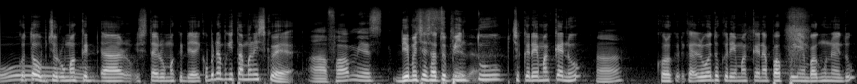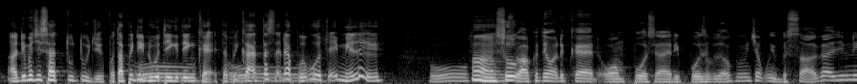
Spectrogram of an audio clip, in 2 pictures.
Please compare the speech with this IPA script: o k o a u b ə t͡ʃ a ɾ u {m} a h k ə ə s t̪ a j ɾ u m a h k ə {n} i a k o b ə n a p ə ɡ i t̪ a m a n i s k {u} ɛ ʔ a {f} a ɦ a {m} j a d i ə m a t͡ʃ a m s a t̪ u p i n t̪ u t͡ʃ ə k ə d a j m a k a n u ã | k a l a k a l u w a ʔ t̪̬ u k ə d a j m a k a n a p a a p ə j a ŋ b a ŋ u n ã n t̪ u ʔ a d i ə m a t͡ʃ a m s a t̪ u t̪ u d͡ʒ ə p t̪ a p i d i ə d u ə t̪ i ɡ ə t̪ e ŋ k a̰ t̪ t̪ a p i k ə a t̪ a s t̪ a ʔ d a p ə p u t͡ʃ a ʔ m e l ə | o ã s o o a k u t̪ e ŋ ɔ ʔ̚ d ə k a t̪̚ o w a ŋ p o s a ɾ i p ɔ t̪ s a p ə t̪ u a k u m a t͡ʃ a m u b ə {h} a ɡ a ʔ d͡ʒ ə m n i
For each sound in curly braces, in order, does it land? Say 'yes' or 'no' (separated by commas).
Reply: yes, no, no, yes, yes, no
